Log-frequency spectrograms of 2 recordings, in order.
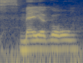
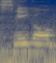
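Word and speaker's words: Sméagol: his real name is Smeaggle and then now in the movies they pronounce it Smegel but that is not how you pronounce that. There is an accent over the e that means something.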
